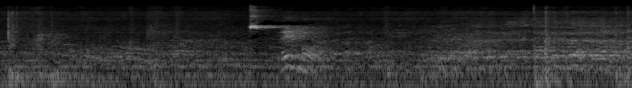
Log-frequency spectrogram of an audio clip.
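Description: Indoor five-a-side football play: a sharp thud of the ball being kicked, loudest about two and a half seconds in, with players' shouts and calls around it.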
